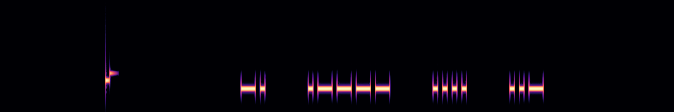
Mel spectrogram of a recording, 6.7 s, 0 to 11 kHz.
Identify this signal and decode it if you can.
Morse code, heard as a keyed tone, about 25 wpm, spaced as for 14 wpm, 700 Hz. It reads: N1HU
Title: USA Call Signs - 4 Characters - 3x Character Spacing - 25wpm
